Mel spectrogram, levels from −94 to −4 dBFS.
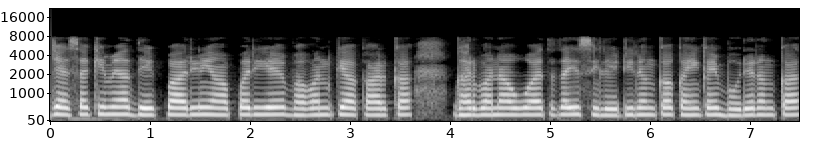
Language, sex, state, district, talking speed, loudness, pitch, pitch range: Hindi, female, Uttarakhand, Tehri Garhwal, 230 wpm, -15 LUFS, 240 Hz, 235-245 Hz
